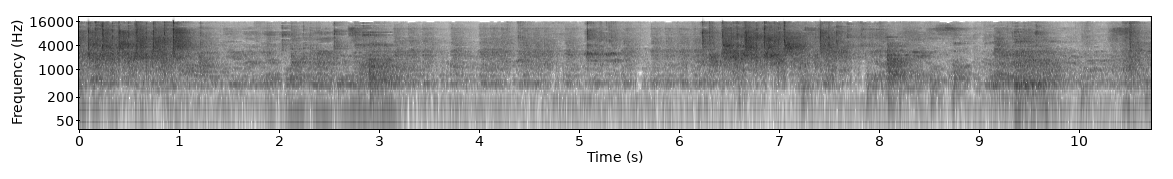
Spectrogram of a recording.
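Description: Aerosol spray paint can being shaken, its mixing ball rattling and clinking inside the metal can in several bouts.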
